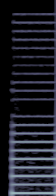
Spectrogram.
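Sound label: Medium Button Beep Short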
